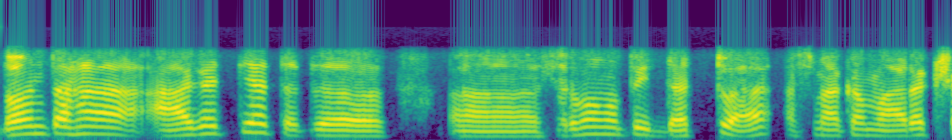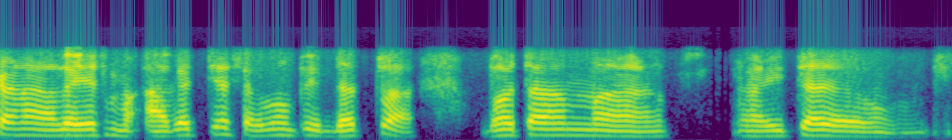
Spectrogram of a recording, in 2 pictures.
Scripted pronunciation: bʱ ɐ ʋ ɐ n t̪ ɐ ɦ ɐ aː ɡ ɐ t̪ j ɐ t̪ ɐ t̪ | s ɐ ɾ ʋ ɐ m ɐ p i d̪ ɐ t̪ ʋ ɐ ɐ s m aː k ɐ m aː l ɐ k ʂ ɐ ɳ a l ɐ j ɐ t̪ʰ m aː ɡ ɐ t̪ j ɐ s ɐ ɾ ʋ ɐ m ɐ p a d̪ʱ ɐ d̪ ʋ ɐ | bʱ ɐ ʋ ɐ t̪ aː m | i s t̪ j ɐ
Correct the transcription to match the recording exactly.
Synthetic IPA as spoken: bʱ ɐ ʋ ɐ n t̪ ɐ ɦ ɐ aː ɡ ɐ t̪ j ɐ t̪ ɐ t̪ | s ɐ ɾ ʋ ɐ m ɐ p i d̪ ɐ t̪ ʋ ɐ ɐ s m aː k ɐ m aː ɾ ɐ k ʂ ɐ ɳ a l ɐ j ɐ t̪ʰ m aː ɡ ɐ t̪ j ɐ s ɐ ɾ ʋ ɐ m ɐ p i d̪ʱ ɐ t̪ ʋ ɐ | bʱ ɐ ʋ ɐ t̪ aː m | i t̪ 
